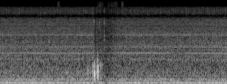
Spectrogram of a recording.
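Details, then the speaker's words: 2000 Chrysler Town & Country/Dodge Caravan 3.3L/3.8L at idle after serpentine belt tensioner replacement (belt had shredded): steady even hum with one brief click, no squeal or chirp; tensioner sits straight, belt drive healthy. "sight down the side of it just like that and that tensioner is straight just like that that's how you gauge it"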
